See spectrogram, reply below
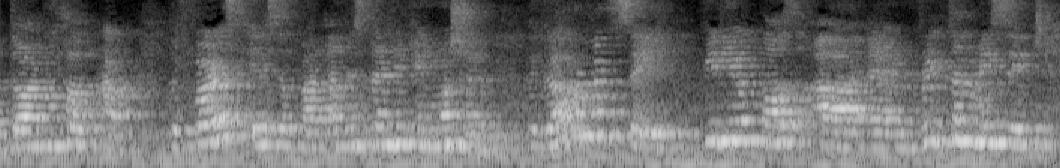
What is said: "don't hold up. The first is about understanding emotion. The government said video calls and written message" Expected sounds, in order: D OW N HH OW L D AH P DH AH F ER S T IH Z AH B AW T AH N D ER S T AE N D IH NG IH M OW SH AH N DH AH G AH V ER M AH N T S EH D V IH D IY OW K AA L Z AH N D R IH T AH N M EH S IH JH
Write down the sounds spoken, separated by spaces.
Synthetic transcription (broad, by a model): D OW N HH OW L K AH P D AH F ER S T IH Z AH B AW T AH N D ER S T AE N D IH NG IH M OW SH AH N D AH G AH V ER M AH N T S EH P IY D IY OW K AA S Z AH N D R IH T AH N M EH S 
